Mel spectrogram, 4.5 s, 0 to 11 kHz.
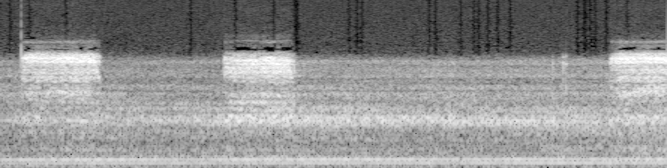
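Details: Barn owl nest at 3:59 AM on 3 November 2015: the female shreds a huge mouse from the male for the owlets. Three loud, harsh hissing screeches, each about half a second long, play over a low electrical hum.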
